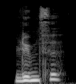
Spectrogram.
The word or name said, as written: lymfe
